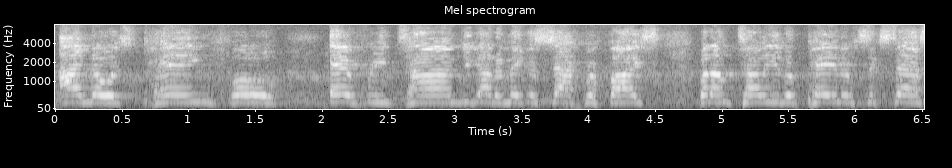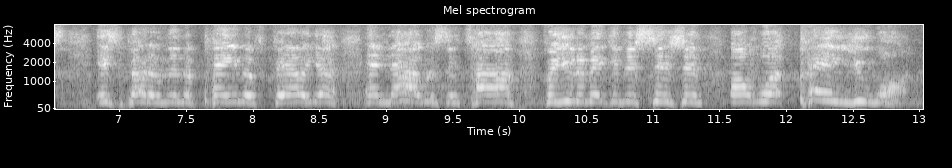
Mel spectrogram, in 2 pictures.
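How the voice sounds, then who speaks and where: A man with a very high, strained voice delivers a pep talk to students. He hammers the same phrases again and again and pushes them up into shouts over music playing underneath. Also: flat delivery, normal speed, poor audio. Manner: intense, repetitive, building to shouts. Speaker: motivational speaker. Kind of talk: motivational speech to students.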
